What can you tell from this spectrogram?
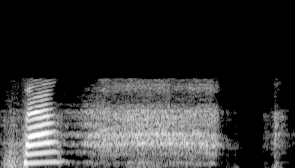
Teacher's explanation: سا کو نرمی سے پڑھیں گے. اس میں سیٹی کی آواز بالکل پیدا نہ ہو, نرمی سے ادا کریں گے.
